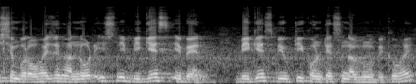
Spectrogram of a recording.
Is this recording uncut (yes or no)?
yes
